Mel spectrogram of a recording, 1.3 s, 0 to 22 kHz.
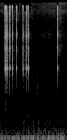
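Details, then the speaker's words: Gen 3 turbo LS, manual, HP Tuners speed density, two-step relay wired to IAT signal: a few sharp dry clicks over low steady rumble as the relay is grounded and intake air temp reading drops. Normal relay click. "you hear a click and you will see intake air drop release it reads back again"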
